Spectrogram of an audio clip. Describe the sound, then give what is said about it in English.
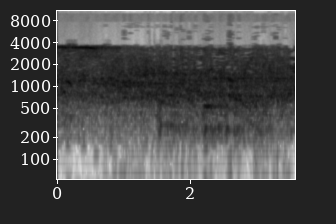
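A crowd at a basketball game roars loudly and steadily after a banked-in shot cuts the Trolls' deficit to five points, a dense wash of many voices that holds at full strength for nearly four seconds without fading. “Crowd roaring.”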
